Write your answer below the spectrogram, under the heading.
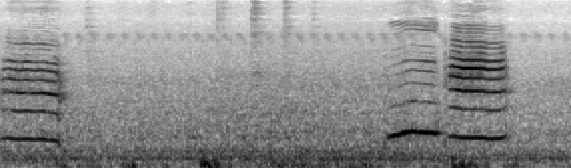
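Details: Talking parrot uttering short nasal, harmonic voice-like sounds: one at the start, then a slurred rising note leading into a louder, buzzy, meow-like call near the end, over steady low background noise.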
